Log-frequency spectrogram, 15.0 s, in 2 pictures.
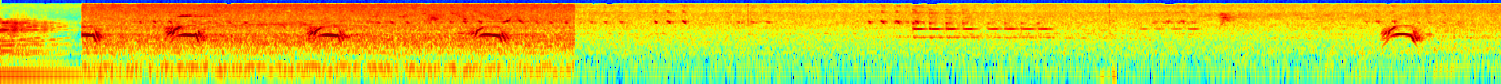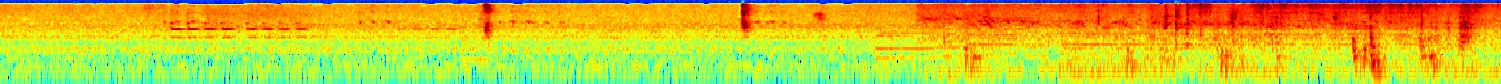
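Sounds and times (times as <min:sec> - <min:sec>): whistled bird notes: 0:00.4 - 0:02.8
birds calling: 0:00.4 - 0:07.5, 0:11.1 - 0:15.0.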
